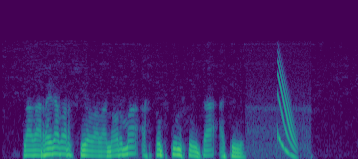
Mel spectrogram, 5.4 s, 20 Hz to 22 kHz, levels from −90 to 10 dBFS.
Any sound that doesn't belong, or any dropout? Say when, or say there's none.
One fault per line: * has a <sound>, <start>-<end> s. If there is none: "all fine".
* has a chirp, 4.2-4.5 s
